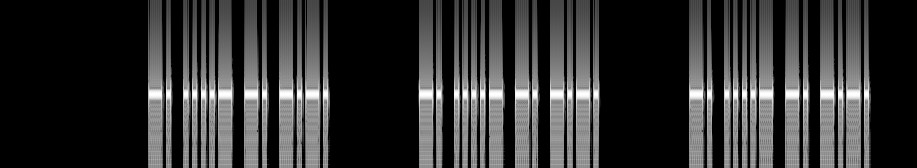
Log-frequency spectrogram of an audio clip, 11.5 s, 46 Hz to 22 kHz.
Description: Morse code, heard as a keyed tone, about 22 wpm, 700 Hz. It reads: N4NC N4NC N4NC
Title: USA Call Signs - 4 Characters - Repeated 3x - 22wpm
